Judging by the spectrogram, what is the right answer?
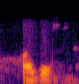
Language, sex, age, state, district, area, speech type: Nepali, male, 45-60, West Bengal, Darjeeling, rural, conversation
